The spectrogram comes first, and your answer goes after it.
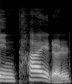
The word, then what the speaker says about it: entitled: You'll be entitled to. be entitled to. DT 붙으면 D 발음하지 마라 그랬죠.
